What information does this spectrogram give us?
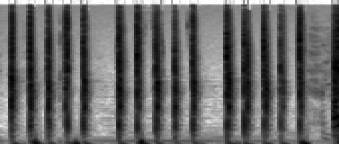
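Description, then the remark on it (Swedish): Sharp hand claps ring out in a quick rhythmic pattern, grouped in short bursts with brief pauses, loud and crisp with no voices, over a faint low hum: a big 'French applause' counted in with 'un, deux, trois' in a studio to welcome a guest. “Och en stor, stor, stor fransk applåd!”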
